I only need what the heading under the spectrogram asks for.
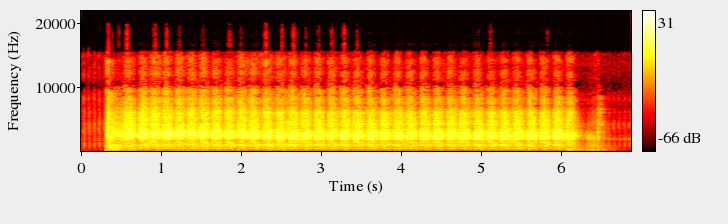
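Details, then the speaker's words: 1966 Clark forklift with a petrol Continental flathead four-cylinder, sitting 6 months on a battery tender, cold, choke pulled, fuel pump clicking; six seconds of cranking at about three turns a second that never catches: fuel-starved carburettor filling its float bowl. "Changing pitch, so it's starting to fill the float bowl."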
